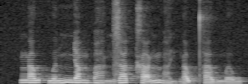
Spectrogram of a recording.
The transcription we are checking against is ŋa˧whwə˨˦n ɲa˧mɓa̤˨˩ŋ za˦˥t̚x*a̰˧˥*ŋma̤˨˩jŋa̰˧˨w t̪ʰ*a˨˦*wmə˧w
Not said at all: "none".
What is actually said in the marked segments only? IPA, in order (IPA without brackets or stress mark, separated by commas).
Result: a̰˧˥, a˧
